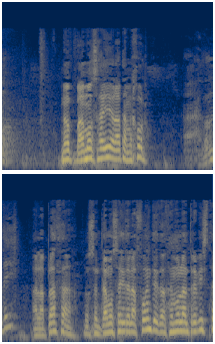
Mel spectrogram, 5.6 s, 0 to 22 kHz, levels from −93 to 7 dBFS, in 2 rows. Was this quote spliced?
yes; 3 cuts; at 0.9 s, 1.6 s, 4.5 s

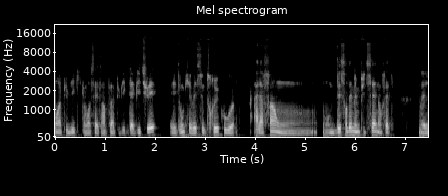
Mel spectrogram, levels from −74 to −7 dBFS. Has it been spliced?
yes; 1 cut; at 5.3 s

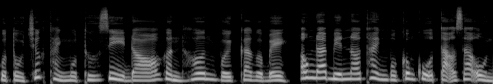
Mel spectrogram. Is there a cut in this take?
yes; 1 cut; at 2.9 s

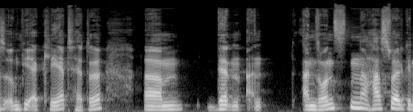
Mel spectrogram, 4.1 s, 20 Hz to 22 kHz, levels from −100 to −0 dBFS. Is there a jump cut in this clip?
no; 0 cuts

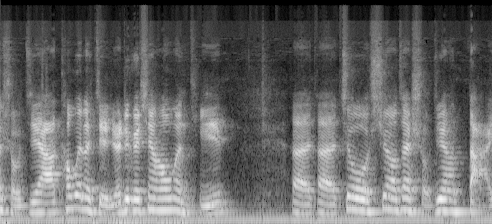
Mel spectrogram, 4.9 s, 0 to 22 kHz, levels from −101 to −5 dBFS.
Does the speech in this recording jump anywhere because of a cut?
yes; 1 cut; at 3.1 s

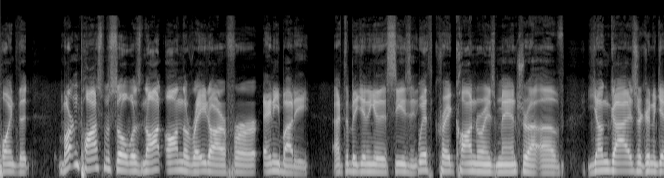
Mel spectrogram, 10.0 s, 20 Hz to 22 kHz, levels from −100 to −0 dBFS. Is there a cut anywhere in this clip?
yes; 1 cut; at 6.3 s

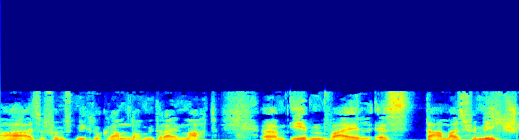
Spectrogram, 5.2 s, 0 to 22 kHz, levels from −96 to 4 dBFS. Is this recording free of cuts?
yes; 0 cuts

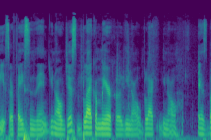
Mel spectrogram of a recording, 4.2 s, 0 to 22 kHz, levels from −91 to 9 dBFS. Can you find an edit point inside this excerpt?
yes; 1 cut; at 1.3 s

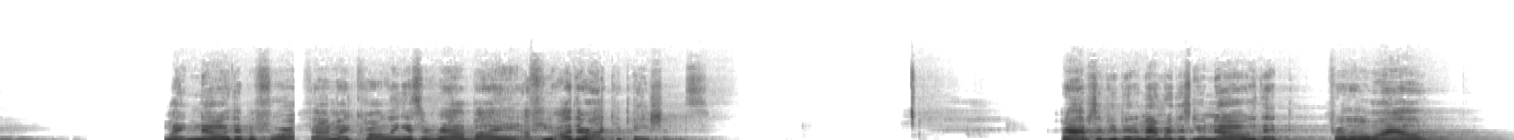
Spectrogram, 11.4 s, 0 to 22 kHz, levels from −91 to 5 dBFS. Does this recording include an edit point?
yes; 4 cuts; at 2.2 s, 2.6 s, 4.0 s, 8.9 s

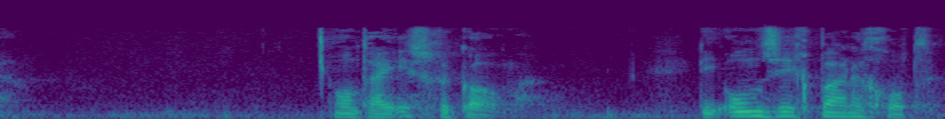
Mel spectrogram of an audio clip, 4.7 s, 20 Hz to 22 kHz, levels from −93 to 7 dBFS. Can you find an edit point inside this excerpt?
no; 0 cuts

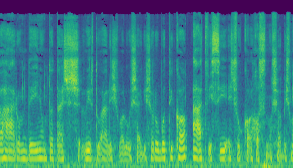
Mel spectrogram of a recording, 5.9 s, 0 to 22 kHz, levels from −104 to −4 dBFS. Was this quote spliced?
no; 0 cuts

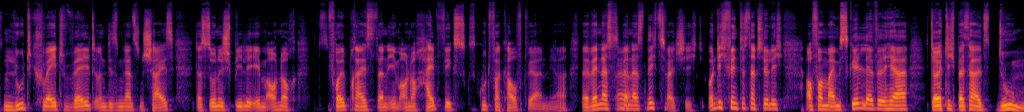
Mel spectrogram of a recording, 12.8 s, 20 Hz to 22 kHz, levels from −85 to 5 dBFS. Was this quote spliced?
yes; 3 cuts; at 4.1 s, 7.2 s, 8.3 s

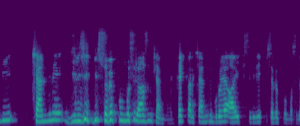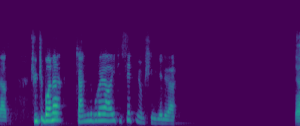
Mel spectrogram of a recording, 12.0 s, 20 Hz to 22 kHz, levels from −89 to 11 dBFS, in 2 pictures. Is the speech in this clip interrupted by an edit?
no; 0 cuts

